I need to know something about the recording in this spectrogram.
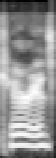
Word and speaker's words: cairns: that they believe an enchanted Stone among the Karens on top of the mountain could swallow a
